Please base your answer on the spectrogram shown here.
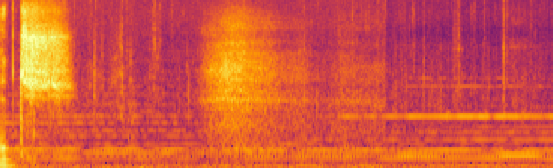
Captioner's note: sighs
